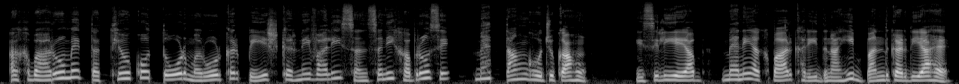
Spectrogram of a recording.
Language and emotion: Hindi, disgusted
